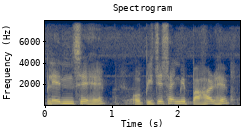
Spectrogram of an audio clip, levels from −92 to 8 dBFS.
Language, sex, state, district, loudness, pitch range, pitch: Hindi, male, Arunachal Pradesh, Longding, -16 LUFS, 155-180 Hz, 170 Hz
